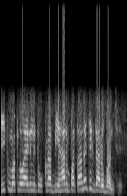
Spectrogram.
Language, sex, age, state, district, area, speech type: Maithili, male, 30-45, Bihar, Begusarai, urban, conversation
